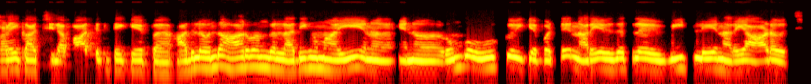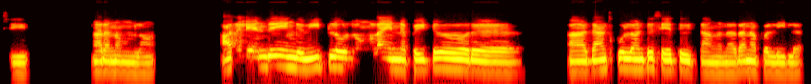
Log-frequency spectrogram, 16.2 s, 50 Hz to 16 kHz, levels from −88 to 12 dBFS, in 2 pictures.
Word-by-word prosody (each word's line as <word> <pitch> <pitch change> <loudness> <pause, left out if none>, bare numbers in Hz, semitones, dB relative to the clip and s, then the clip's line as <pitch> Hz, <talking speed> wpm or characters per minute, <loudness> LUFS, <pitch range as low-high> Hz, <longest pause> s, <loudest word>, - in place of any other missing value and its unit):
தொலைக்காட்சில 130 -1 +1 0.2
பாத்துக்கிட்டே 130 -1 -1
கேட்பேன். 120 -3 0
அதுல 150 +5 +1
வந்து 170 +3 0
ஆர்வங்கள் 160 -3 +1
அதிகமாகி 145 -2 +1
என்ன 135 -1 +2 0.3
என்ன 130 - +1 0.3
ரொம்ப 160 +5 -2 0.2
ஊக்குவிக்கப்பட்டு 255 - -1 0.2
நெறைய 130 +4 +3
விதத்தில 145 +2 0 0.3
வீட்லேயே 150 0 +1
நெறைய 125 +1 +2 0.2
ஆட - - +2
வச்சுச்சு. 235 - -10 0.8
நடணம்லாம். 115 -2 -3 0.7
அதுலேருந்து 170 +2 +1
எங்க 160 -2 +1
வீட்ல 165 +1 0
உள்ளவங்கலாம் 145 - -1
என்ன 275 0 +2
போயிட்டு 135 +2 +1 0.3
ஒரு, 130 -1 +2 0.9
ஆ - - +2 0.2
டான்ஸ் 135 +2 0
ஸ்கூல 145 -1 +1
வந்துட்டு 140 +1 -1
சேர்த்து 130 0 0
விட்டாங்க. 115 -2 -5
நடன 120 +2 0
பள்ளில. 110 -1 -4
140 Hz, 120 wpm, -14 LUFS, 125-155 Hz, 0.9 s, நெறைய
